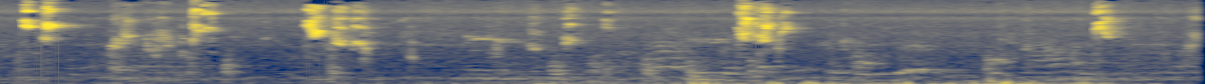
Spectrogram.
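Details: Blue Opaline and Parblue Euwing Opaline lovebirds chirping in the morning, sharp high squeaks and harsh chirps scattered throughout, over a murmur of low background noise.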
